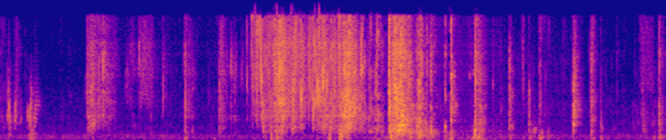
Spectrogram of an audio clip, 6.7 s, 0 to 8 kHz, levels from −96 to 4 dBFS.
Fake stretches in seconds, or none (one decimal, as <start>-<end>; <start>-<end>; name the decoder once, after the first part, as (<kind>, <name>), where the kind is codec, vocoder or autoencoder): 3.7-5.0 (vocoder, HiFi-GAN)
